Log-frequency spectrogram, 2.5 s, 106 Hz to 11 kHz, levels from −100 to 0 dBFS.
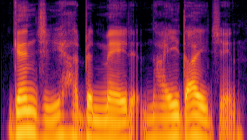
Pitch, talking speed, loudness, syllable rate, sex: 110 Hz, 120 wpm, -18 LUFS, 3.5 syllables/s, male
